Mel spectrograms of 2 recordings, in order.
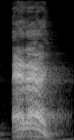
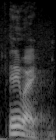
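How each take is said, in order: First: Very loud, high-pitched "anyway"; playful outburst. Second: Said in the usual way. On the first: Pretend. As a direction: burst out high and loud to get back on track. Loud burst before resuming the topic.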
